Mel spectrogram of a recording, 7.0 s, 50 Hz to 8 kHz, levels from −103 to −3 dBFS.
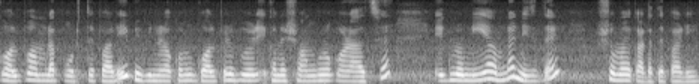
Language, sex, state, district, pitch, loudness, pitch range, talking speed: Bengali, female, West Bengal, Jalpaiguri, 195 Hz, -15 LUFS, 180-210 Hz, 170 wpm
